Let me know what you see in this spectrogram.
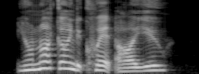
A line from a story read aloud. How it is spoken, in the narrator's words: Harry said loudly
